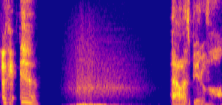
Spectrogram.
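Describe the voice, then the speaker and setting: A raspy, put-on character voice delivered in a whisper. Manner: creepy.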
